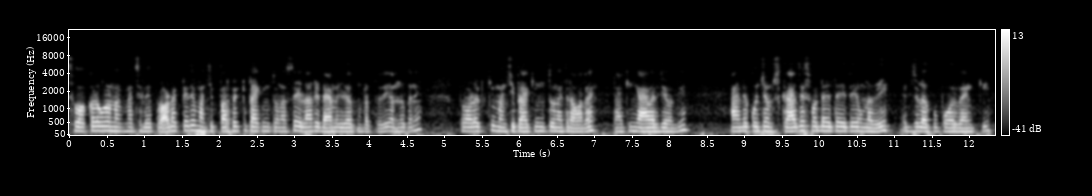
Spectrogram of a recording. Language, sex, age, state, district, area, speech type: Telugu, male, 18-30, Andhra Pradesh, Srikakulam, urban, spontaneous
